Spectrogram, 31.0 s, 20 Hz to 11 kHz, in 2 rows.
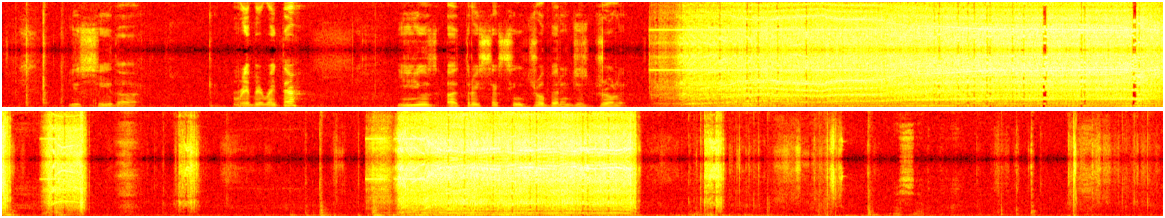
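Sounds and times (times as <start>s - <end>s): electric drill drilling: 8.6s - 16.6s, 20.4s - 24.0s, 24.8s - 25.1s.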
